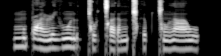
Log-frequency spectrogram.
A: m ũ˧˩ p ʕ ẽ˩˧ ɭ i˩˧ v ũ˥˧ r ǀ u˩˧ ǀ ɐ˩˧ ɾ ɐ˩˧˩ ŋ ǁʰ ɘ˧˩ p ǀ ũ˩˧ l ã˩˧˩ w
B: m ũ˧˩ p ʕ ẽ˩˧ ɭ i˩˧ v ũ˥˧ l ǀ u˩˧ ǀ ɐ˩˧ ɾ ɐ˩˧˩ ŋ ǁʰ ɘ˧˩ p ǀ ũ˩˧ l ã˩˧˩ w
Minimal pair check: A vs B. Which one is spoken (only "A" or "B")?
A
